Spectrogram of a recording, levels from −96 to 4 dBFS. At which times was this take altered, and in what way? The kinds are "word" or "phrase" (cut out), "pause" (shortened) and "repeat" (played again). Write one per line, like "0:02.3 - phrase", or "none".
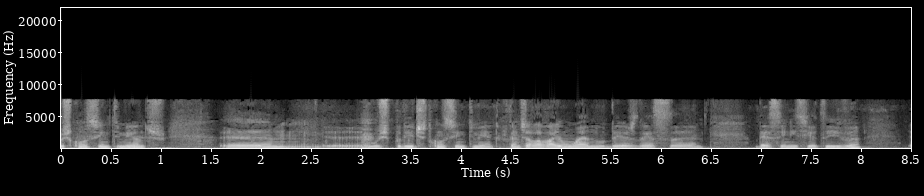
none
